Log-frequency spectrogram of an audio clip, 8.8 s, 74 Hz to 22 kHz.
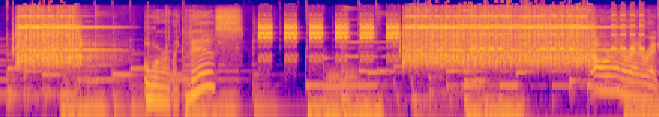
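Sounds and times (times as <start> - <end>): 
alarm clock ringing: 0.1 - 1.7, 3.4 - 8.7
speech: 1.9 - 3.5.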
